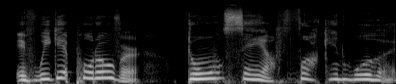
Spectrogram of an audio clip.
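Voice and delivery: put-on Boston accent. Retelling what the man told him before making him drive, imitating his Boston accent. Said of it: "in his Boston accent".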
